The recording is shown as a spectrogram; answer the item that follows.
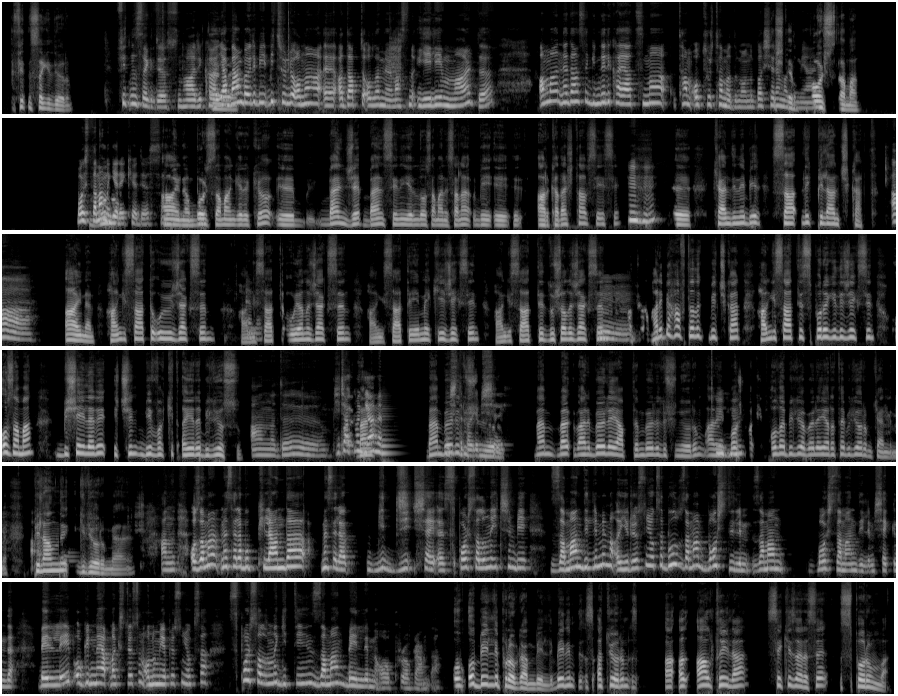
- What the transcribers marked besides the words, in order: in English: "Fitness'a"; in English: "Fitness'a"; tapping; other background noise; static; distorted speech; drawn out: "Anladım"
- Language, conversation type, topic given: Turkish, unstructured, Boş zamanlarında yapmayı en çok sevdiğin şey nedir?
